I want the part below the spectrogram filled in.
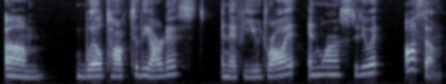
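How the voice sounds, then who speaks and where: A woman's voice: medium pitch, a little slow, dry recording, studio quality. A woman co-hosting a casual livestream, chatting and answering questions from viewers. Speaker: co-host of a livestream.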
